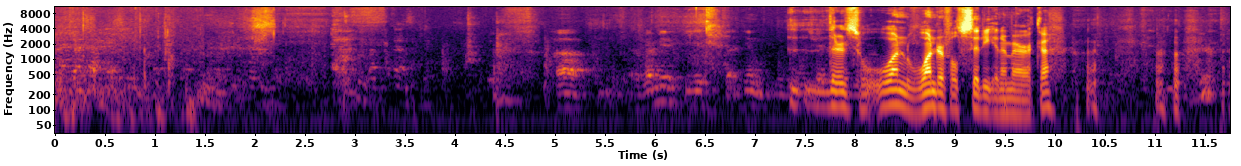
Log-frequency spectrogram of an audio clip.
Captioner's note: laughter; through translator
